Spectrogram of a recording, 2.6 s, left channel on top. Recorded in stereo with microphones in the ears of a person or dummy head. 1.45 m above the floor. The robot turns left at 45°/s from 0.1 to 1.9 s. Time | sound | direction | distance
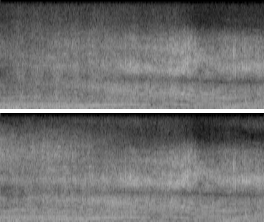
0.0 | a motorcycle | 70° right (ahead or behind) | ?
